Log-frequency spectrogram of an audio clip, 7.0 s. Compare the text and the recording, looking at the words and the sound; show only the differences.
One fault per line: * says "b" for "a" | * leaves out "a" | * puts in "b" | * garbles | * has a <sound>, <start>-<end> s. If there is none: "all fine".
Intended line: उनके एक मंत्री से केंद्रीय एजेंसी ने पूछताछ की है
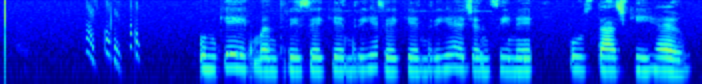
* has a chirp, 0.9-1.4 s
* puts in "से केंद्रीय"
